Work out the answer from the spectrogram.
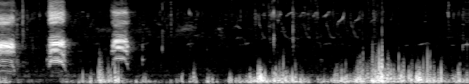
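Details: Crows fighting over food and eating cheese: three loud, harsh caws in the first two seconds, then a long stretch of low rumbling, thumping background noise with no further calls.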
